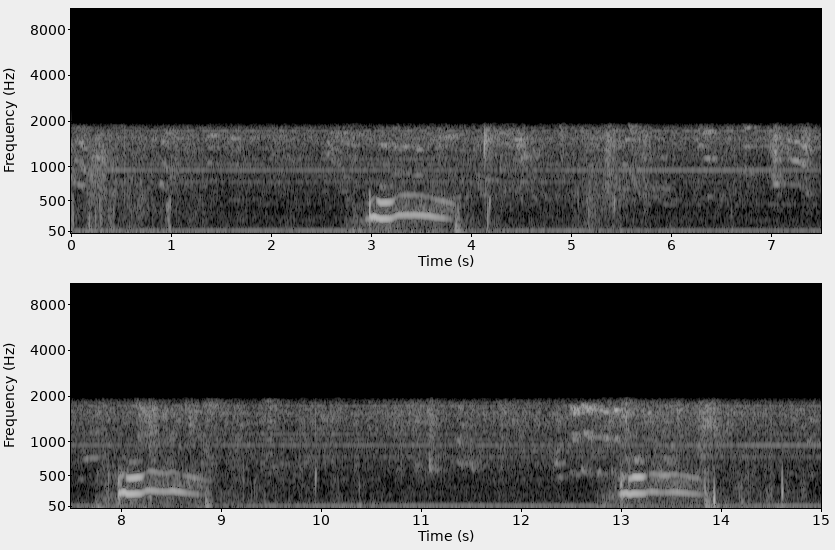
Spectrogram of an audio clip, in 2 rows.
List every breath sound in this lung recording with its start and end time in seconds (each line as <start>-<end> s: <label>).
2.82-3.91 s: inhalation
2.82-3.91 s: wheeze
7.88-8.97 s: inhalation
7.88-8.97 s: wheeze
12.92-14.01 s: inhalation
12.92-14.01 s: wheeze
